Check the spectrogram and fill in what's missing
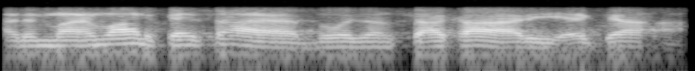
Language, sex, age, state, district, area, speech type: Urdu, male, 60+, Bihar, Supaul, rural, conversation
